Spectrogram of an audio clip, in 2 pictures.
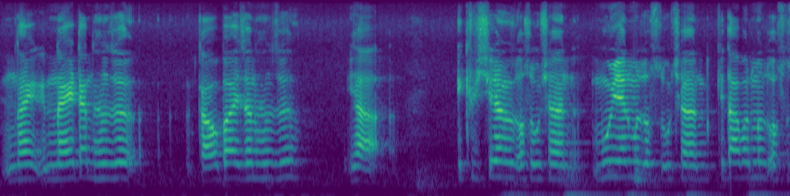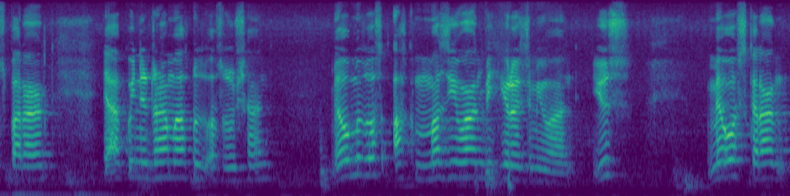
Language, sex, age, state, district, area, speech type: Kashmiri, male, 45-60, Jammu and Kashmir, Budgam, urban, spontaneous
